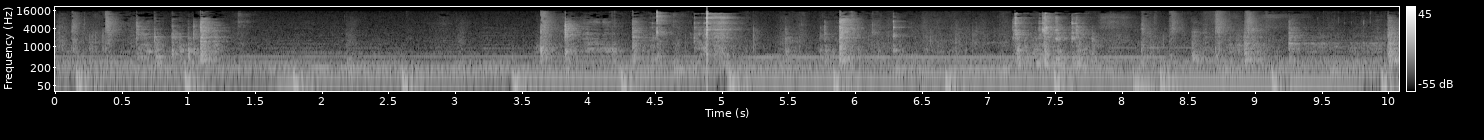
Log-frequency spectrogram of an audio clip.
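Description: Sharp metallic clanks and clinks, the loudest about five seconds in, as a hot iron bar is set into a blacksmith's leg vise and the vise is screwed tight. Soft background music runs underneath.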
